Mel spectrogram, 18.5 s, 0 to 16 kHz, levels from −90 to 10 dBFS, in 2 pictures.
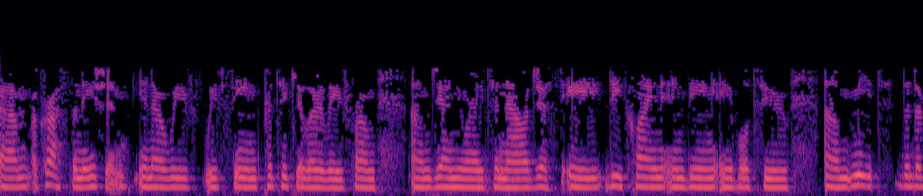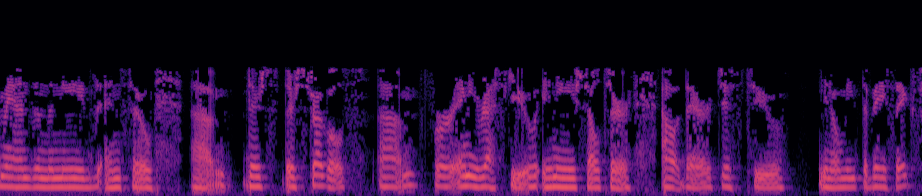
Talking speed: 165 wpm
